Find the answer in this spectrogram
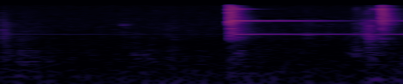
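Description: A small metal bell struck once about a second in, ringing with a clear high tone that fades, then cut off short by a second click near the end.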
